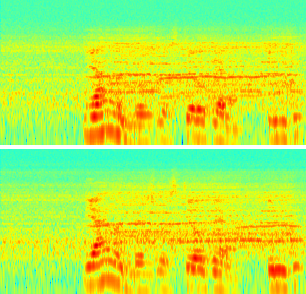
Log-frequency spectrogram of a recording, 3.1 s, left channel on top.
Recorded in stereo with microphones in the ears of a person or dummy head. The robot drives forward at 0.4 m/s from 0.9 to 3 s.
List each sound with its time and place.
0.8 s a man speaking: 60° right (ahead or behind), 1.5 m; by 3.0 s 70° right (ahead or behind), 1.4 m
